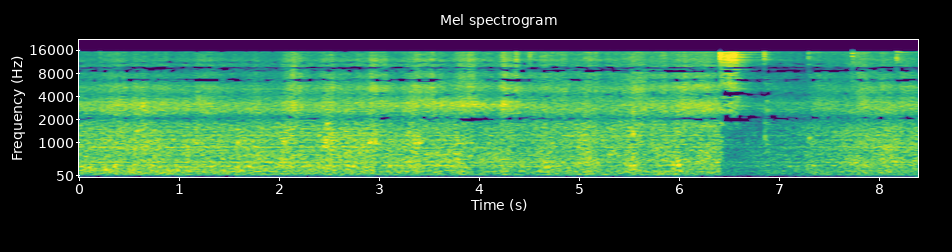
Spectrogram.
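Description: Freight cars (tank cars, then covered hoppers) rolling past close by: a steady noise of steel wheels on rail, dipping briefly about six and a half seconds in.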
